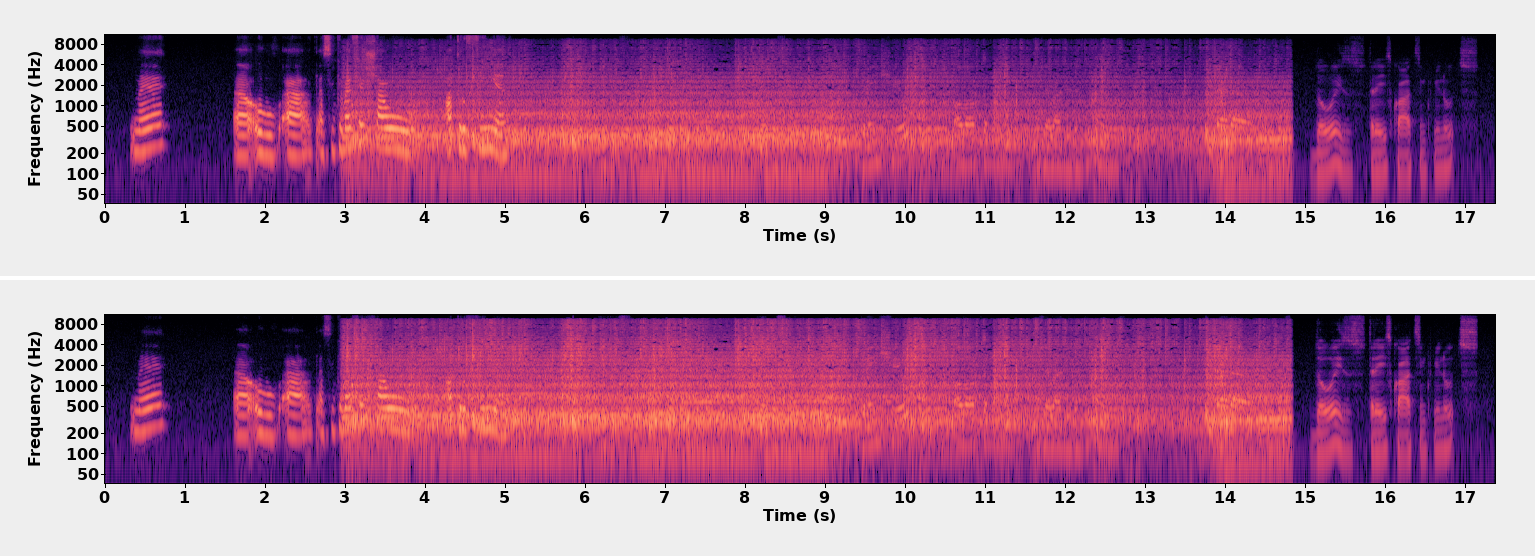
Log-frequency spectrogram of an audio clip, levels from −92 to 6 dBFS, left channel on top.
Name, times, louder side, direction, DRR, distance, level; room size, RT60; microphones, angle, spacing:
voice 1, 0.3-0.8 1.6-4.0 4.3-5.1, left 3 dB, 45° left, 0.6 m, -20 dB
sound 1, 2.9-14.9, right 3 dB, 80° right, 1.5 m, -22 dB
voice 2, 6.2-6.8 8.1-8.7 9.5-10.2 10.6-12.9 13.9-17.2, right 2 dB, 60° right, 4.5 m, -32 dB
open air
head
